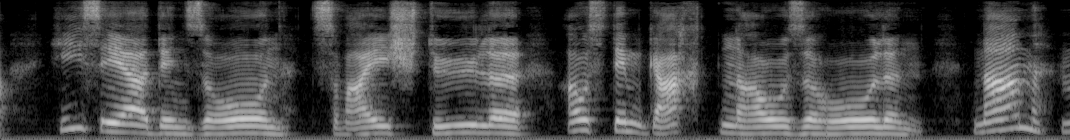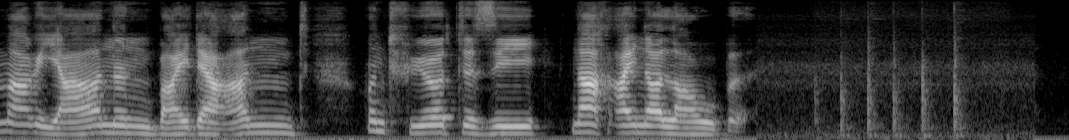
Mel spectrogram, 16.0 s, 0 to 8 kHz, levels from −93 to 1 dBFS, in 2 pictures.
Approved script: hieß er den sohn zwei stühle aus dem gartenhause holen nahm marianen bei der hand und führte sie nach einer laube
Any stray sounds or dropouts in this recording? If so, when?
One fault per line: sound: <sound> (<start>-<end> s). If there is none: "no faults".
sound: thud (14.1-15.7 s)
